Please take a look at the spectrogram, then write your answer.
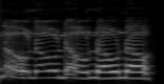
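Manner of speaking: retold mother's yell. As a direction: echo the mother's panicked screaming, pitched high. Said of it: "mama just yelling".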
